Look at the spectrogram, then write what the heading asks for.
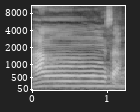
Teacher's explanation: nempel pangkal lidah dengan langit-langit belakang. Ini bunyi ngeh.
